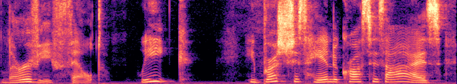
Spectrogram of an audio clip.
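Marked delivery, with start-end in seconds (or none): none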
